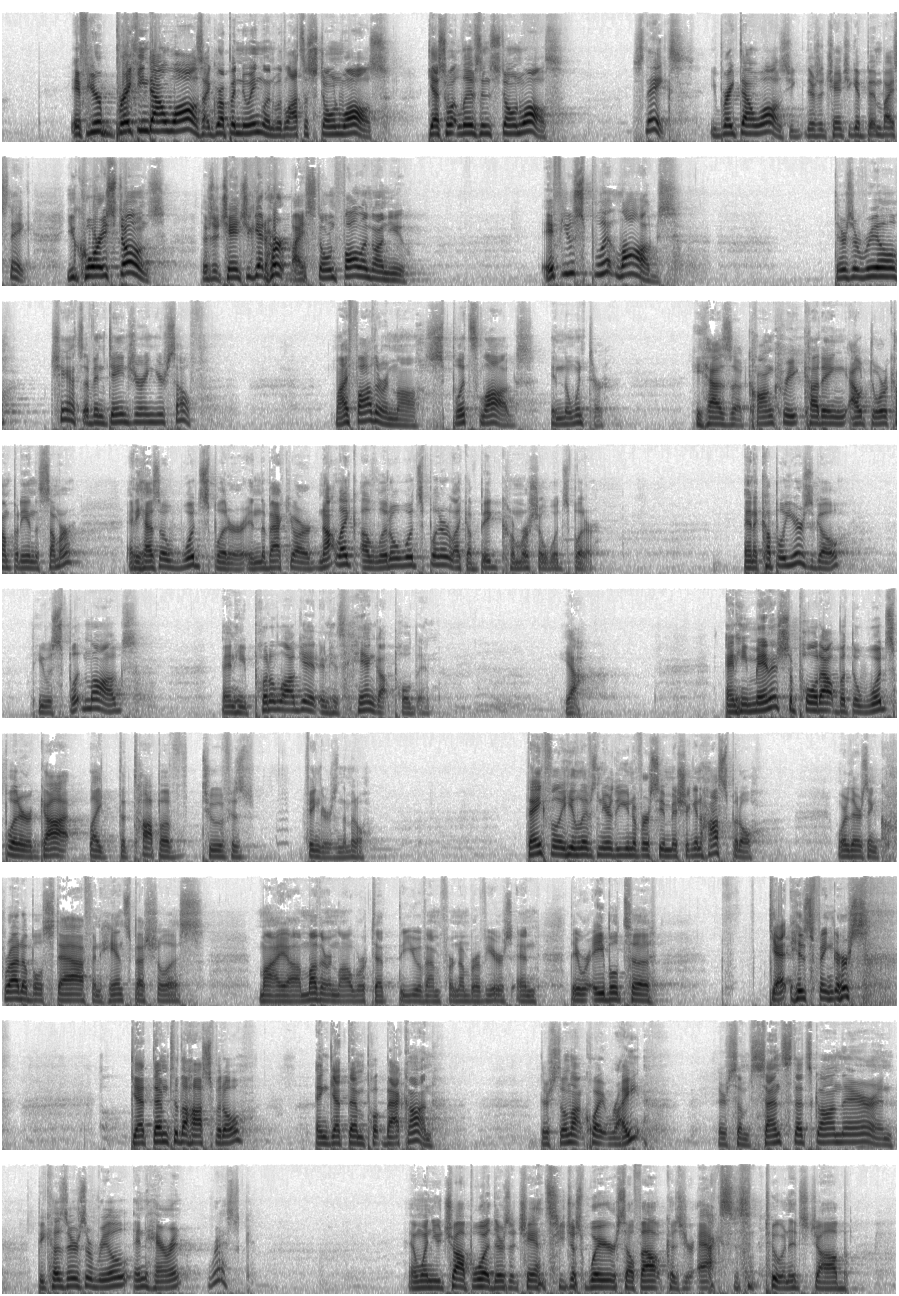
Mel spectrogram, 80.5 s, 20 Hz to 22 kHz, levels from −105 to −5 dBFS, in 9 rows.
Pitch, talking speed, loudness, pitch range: 160 Hz, 175 wpm, -21 LUFS, 140-185 Hz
